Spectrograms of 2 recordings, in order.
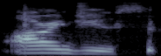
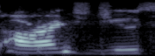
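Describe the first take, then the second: First: The two words are run together as one. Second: The two words are said clearly apart. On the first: This is how the child says it. The speaker calls it wrong. "Like all one word, he lumps it all together? / yeah" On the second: This is how it should be said. The speaker calls it right. "if you don't say it correctly"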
